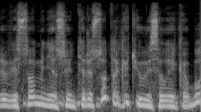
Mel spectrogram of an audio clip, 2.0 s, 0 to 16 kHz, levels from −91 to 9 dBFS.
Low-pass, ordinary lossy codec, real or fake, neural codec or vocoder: 14.4 kHz; Opus, 64 kbps; real; none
